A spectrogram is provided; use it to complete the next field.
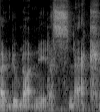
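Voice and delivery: sassy, near-whispered retort. Player reacting to a God of War scene, mock-sassy Kratos impression. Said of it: "in an in a sassy voice".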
